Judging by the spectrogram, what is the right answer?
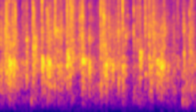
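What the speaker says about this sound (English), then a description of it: "I think you guys deserve yourselves applause." Audience applause at a live character-comedy show, a brief burst of dense, fairly loud clapping from a crowd filling the moment on its own.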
